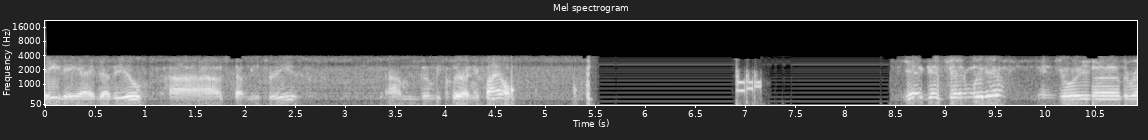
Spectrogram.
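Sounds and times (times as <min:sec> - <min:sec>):
speech: 0:00.5 - 0:02.7, 0:03.4 - 0:05.5, 0:08.6 - 0:10.9
telephone giving electronic ring for incoming call: 0:06.9 - 0:07.2.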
